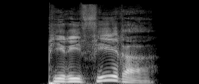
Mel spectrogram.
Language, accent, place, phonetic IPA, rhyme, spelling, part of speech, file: German, Germany, Berlin, [peʁiˈfeːʁɐ], -eːʁɐ, peripherer, adjective, De-peripherer.ogg
- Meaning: inflection of peripher: 1. strong/mixed nominative masculine singular 2. strong genitive/dative feminine singular 3. strong genitive plural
